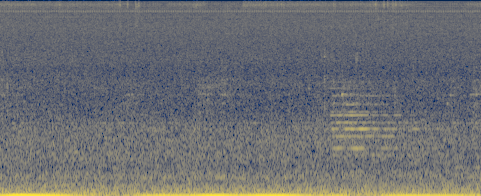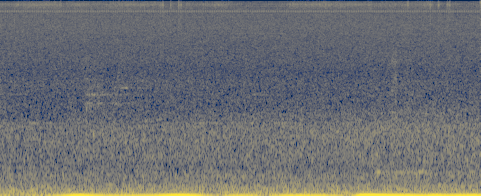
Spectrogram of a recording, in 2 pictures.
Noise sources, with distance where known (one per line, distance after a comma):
car horn, far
